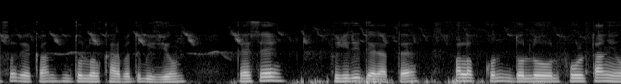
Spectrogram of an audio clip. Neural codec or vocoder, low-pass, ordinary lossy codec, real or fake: none; none; none; real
